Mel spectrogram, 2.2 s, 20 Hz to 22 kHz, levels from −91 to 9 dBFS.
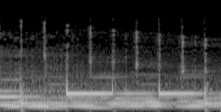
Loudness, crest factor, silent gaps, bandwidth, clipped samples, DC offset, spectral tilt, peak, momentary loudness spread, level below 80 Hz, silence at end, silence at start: -21 LUFS; 12 dB; none; 10 kHz; under 0.1%; under 0.1%; -7 dB/octave; -8 dBFS; 3 LU; -68 dBFS; 0 s; 0 s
